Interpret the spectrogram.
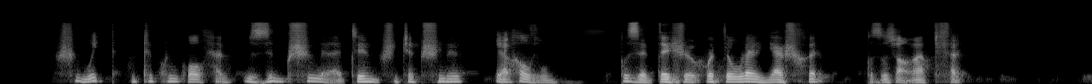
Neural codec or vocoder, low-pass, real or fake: codec, 16 kHz, 0.5 kbps, FreqCodec, larger model; 7.2 kHz; fake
